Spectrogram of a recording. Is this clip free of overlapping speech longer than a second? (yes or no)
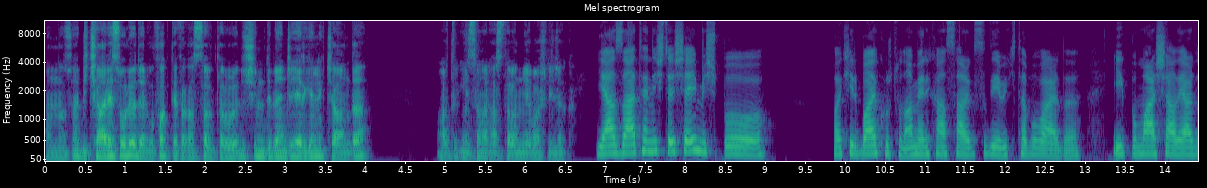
yes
